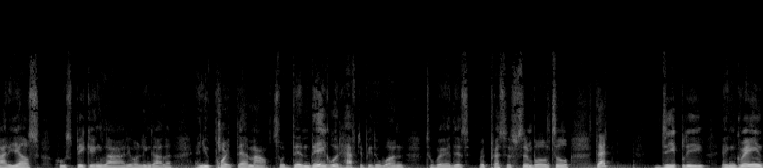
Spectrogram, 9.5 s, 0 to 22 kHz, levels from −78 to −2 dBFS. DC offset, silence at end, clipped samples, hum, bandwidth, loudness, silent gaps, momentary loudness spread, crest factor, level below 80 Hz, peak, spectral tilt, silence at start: under 0.1%; 0 s; under 0.1%; none; 14.5 kHz; -31 LUFS; none; 10 LU; 16 dB; -56 dBFS; -12 dBFS; -7 dB/octave; 0 s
